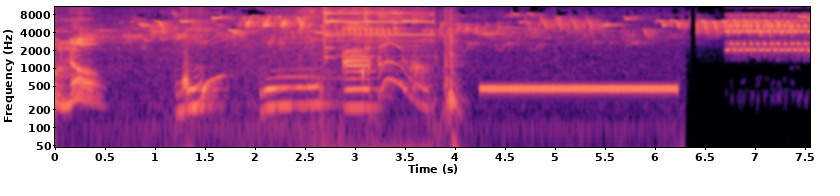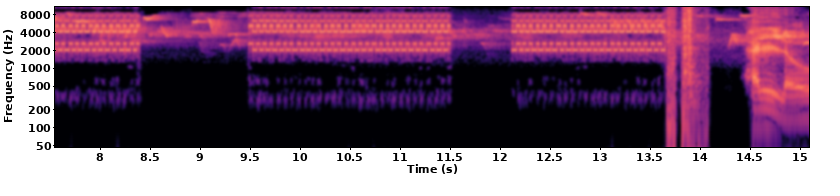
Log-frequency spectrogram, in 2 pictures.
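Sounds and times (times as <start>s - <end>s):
telephone ringing: 2.7s - 8.4s, 9.5s - 11.5s, 12.1s - 13.7s
telephone dial tone: 3.0s - 8.4s.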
